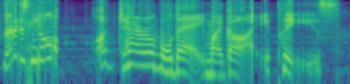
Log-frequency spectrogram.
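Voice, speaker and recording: A man co-commentating on a game in casual chat, animated and teasing. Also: high voice, a little slow, crowd noise. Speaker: co-commentator on let's play.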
